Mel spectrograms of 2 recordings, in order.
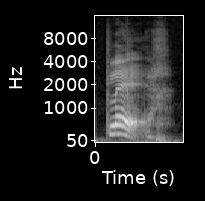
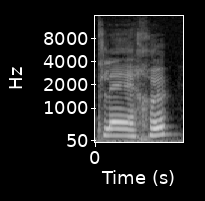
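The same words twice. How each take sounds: First: The word ends on the R with no vowel. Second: A vowel sound is heard after the final R. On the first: The speaker calls it right. "A gente pronuncia o R, mas não pronuncia o E" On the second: The speaker calls it wrong. "por que que não é Claire ou Claire?"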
